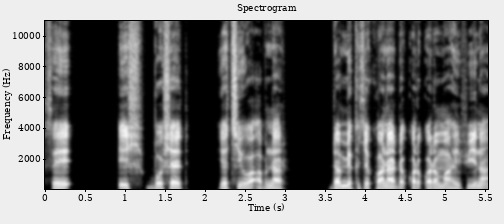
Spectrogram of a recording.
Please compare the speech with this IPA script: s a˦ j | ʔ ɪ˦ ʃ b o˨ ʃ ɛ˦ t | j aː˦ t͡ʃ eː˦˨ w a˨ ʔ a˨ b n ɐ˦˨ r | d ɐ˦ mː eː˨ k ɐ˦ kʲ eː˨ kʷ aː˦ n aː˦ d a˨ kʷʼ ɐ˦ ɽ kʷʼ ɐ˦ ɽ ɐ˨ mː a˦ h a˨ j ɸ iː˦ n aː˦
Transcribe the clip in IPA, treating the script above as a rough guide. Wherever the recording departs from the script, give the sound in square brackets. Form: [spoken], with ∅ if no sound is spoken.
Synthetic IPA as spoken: s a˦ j | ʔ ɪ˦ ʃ b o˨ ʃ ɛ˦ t | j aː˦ t͡ʃ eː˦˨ w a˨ ʔ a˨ b n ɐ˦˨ r | d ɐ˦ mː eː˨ k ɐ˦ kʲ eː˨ kʷ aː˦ n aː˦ d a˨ kʷʼ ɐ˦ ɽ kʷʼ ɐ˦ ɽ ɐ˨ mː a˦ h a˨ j ɸ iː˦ n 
